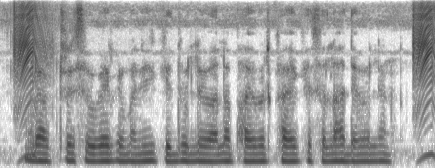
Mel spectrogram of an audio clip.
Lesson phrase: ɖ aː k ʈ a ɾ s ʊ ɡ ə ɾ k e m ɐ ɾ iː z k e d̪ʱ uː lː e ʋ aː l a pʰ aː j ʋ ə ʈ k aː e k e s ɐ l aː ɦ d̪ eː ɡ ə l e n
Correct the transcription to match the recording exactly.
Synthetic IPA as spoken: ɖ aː k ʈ ə ɾ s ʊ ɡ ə ɾ k e m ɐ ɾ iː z k e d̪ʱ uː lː e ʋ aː l a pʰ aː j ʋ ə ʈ kʰ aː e k e s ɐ l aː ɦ d̪ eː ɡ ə l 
